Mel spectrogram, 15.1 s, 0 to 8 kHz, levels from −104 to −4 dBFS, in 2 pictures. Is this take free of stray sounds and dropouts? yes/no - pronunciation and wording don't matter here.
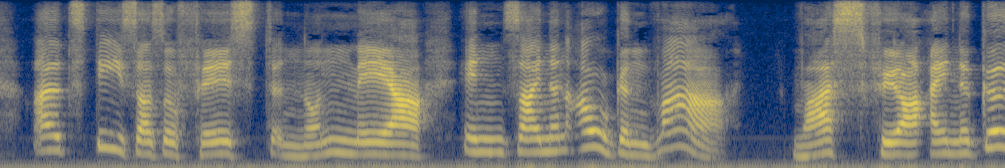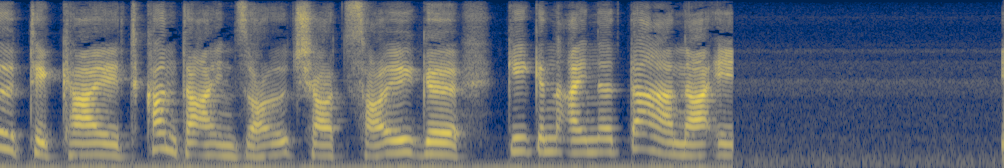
yes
